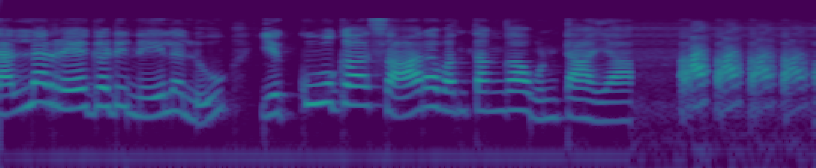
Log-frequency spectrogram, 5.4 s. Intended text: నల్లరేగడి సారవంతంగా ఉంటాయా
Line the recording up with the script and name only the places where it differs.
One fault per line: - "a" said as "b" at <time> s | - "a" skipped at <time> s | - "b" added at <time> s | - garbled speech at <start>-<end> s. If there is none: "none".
- "నేలలు ఎక్కువగా" added at 0.9 s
